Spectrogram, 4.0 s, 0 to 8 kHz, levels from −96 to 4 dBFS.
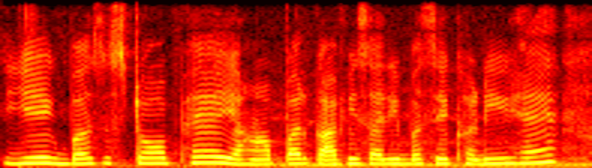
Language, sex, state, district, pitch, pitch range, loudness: Hindi, female, Uttar Pradesh, Lucknow, 235 Hz, 225-260 Hz, -17 LUFS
